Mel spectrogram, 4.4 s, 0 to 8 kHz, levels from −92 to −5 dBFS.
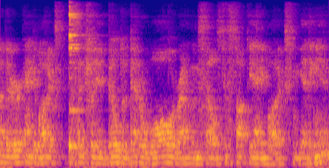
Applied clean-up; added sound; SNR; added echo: none; Cowbell; 4 dB; reverberation time 0.3 s.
